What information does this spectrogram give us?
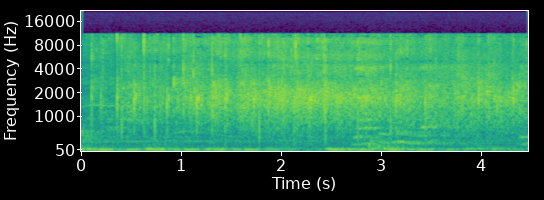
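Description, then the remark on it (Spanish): An audience breaks into sustained applause, a dense crackle of many hands clapping at steady loudness for several seconds, with a murmur of voices underneath. “Un fuerte aplauso.”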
